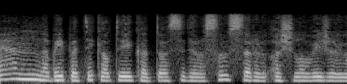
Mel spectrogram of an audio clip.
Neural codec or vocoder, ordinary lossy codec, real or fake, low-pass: codec, 16 kHz in and 24 kHz out, 0.4 kbps, LongCat-Audio-Codec, fine tuned four codebook decoder; AAC, 32 kbps; fake; 10.8 kHz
